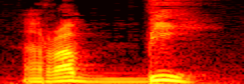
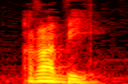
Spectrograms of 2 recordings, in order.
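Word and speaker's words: رب: foreign also here it's and here rubby so it's alhamdulillah it's not Robbie so if I want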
